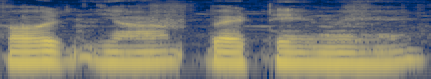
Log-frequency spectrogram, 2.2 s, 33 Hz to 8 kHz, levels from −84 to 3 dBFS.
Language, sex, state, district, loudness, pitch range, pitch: Hindi, male, Uttar Pradesh, Lucknow, -19 LUFS, 105-115 Hz, 110 Hz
